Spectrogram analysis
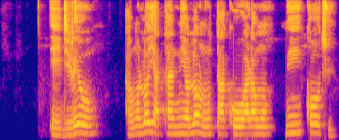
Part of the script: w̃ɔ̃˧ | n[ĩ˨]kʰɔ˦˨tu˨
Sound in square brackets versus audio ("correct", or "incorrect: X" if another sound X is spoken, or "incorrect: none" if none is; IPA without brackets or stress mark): incorrect: ĩ˦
